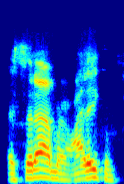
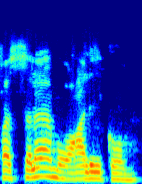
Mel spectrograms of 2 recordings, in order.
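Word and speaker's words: السلام عليكم: But if the Arab person, if he says salam, salam alaikum, salam alaikum, assalamu alaikum, see the difference. They pronounce that ayn very clearly.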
